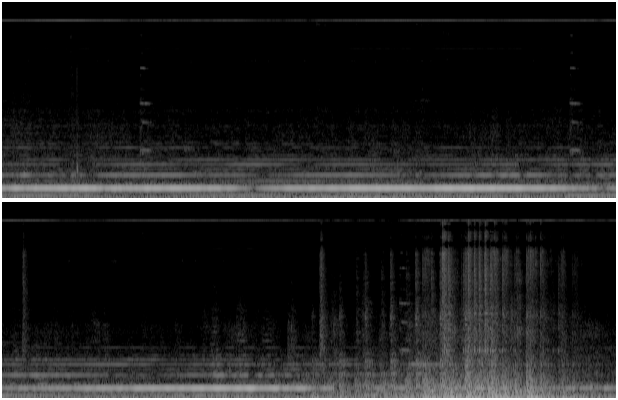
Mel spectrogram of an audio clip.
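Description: Otis hydraulic elevator running upward with a steady hum from its hydraulic pump unit, which cuts off about fourteen seconds in as the car arrives. Rattling and sliding noise follows near the end as the doors open.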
